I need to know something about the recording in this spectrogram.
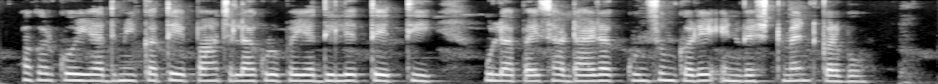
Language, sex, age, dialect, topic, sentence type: Magahi, female, 41-45, Northeastern/Surjapuri, banking, question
